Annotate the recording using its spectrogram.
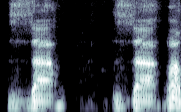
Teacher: Zai, hujung lidah, belakang gigi bawah. Ataupun hujung lidah, hujung gigi bawah. Okey, dan gigi atas, gigi bawah dirapatkan.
